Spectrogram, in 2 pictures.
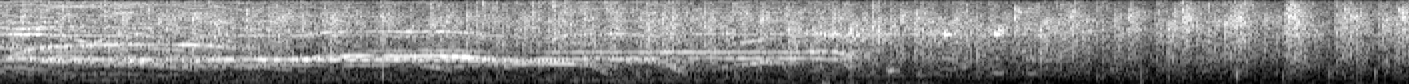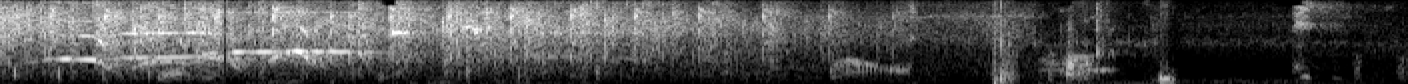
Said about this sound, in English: And we're going to welcome her with a hand clap.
